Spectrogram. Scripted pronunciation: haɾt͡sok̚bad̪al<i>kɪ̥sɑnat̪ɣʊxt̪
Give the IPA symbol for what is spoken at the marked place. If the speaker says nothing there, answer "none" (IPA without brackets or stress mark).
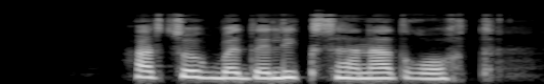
i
